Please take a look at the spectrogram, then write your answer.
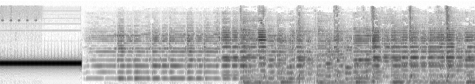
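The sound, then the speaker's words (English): A steady electronic beep sounds for about a second, then busy, fiddly quick-picked banjo music starts up in an ad for the All-Timers Comic Book Show, with a deeper bass rhythm joining a few seconds later; no one speaks. “I love that fiddly banjo music.”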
